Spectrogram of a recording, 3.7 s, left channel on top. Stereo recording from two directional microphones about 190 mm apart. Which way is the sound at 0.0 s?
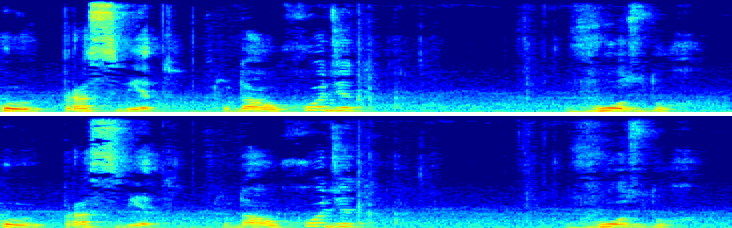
45° left (ahead or behind).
